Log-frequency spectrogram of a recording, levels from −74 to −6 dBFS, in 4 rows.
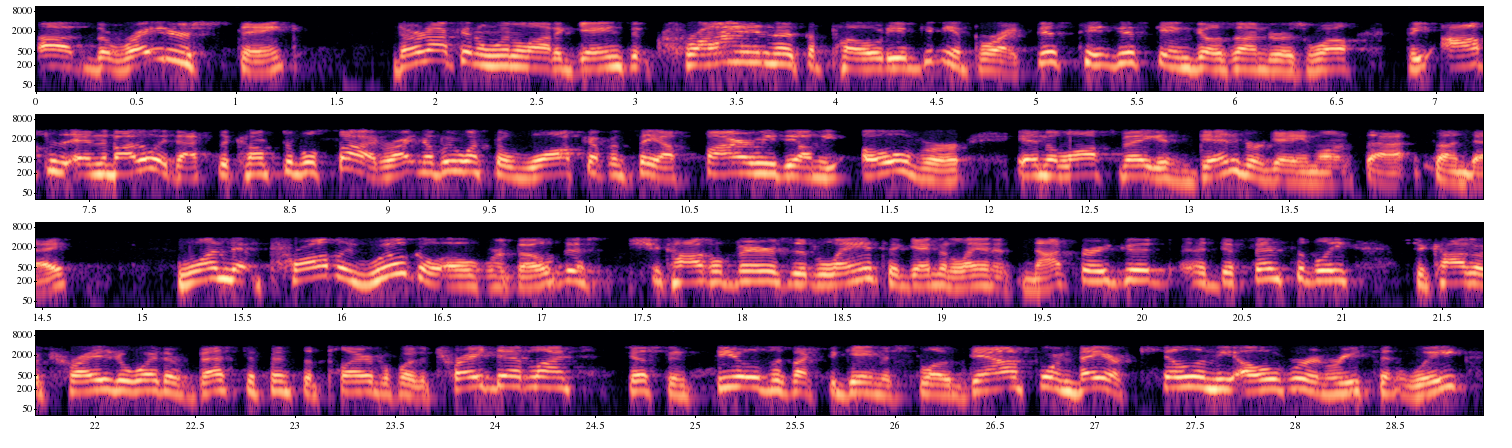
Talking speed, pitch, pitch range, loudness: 220 wpm, 180 Hz, 155-210 Hz, -18 LUFS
